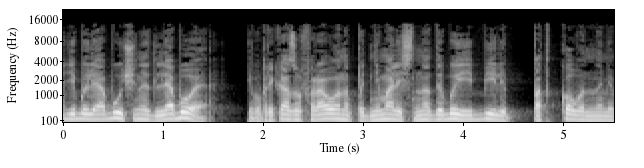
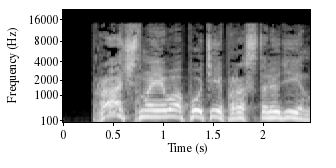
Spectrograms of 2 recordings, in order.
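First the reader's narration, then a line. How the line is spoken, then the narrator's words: Growl. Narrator (Russian): прорычал Трок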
